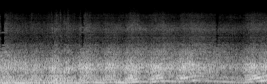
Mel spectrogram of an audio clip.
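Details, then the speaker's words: Honda GL1200 Goldwing, unregistered almost four years, started before teardown: smooth, even engine note rising and falling cleanly with throttle, no misses or knocks; running pretty good. "It's running pretty dang good. It's a shame what I'm about to do to it."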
